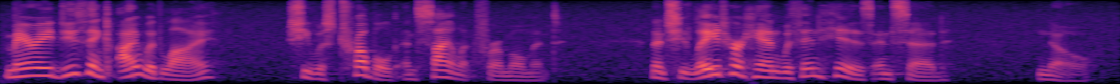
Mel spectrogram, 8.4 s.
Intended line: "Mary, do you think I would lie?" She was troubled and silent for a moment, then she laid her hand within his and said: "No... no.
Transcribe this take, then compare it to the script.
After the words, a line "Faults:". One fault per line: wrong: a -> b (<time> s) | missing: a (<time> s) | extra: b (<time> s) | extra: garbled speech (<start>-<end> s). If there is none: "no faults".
"Mary, do you think I would lie?" She was troubled and silent for a moment, then she laid her hand within his and said: "No.
Faults:
missing: no (8.2 s)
